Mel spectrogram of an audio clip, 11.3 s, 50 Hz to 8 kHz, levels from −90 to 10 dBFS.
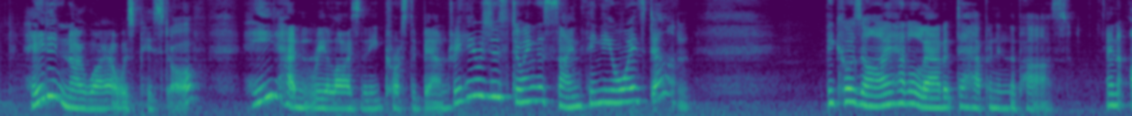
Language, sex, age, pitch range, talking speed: English, female, 30-49, 190-245 Hz, 195 wpm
